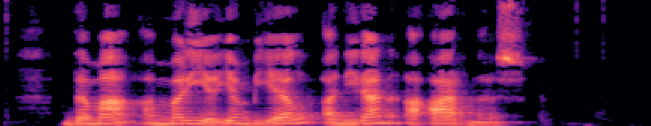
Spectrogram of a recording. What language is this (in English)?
Catalan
